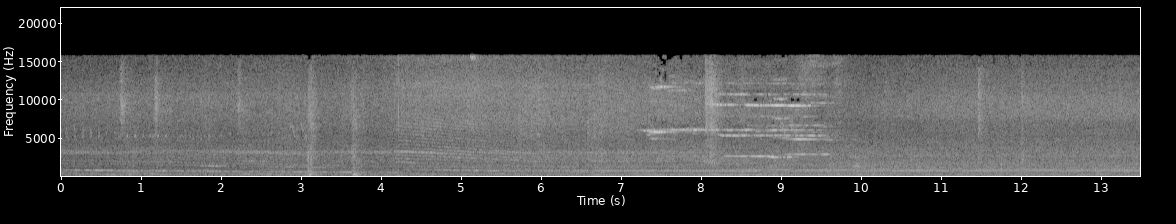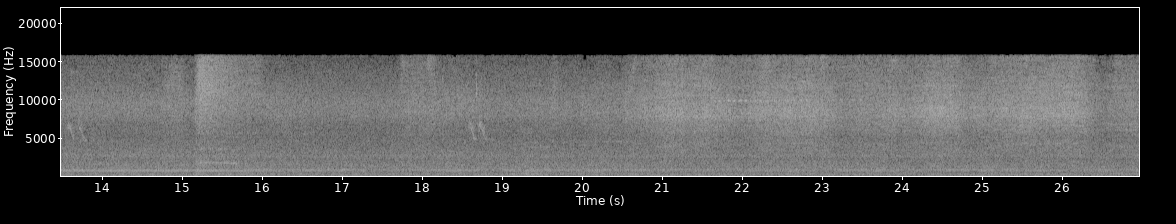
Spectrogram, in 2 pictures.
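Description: JR Shikoku 7000 series electric train braking into a station: its motor whine falls in pitch over the first few seconds, with two sharp clicks, and a brief high squeal as it comes to a stop. Standing at the platform, it then gives off a steady low hum with higher steady tones over it.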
